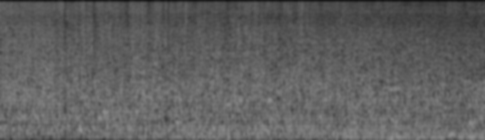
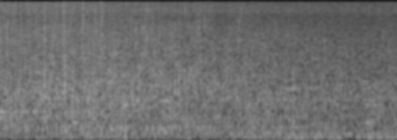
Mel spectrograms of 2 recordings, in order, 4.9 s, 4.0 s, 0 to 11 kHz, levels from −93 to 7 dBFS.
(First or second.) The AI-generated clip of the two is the first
